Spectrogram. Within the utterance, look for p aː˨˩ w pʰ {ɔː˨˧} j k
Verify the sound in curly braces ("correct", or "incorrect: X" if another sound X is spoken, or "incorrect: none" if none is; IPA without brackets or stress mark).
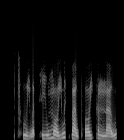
correct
